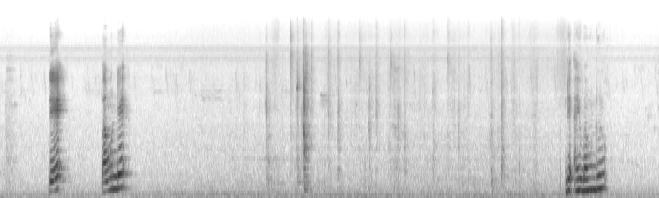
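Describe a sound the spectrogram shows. A middle-aged woman calls out loudly from a short distance, then speaks closer by.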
